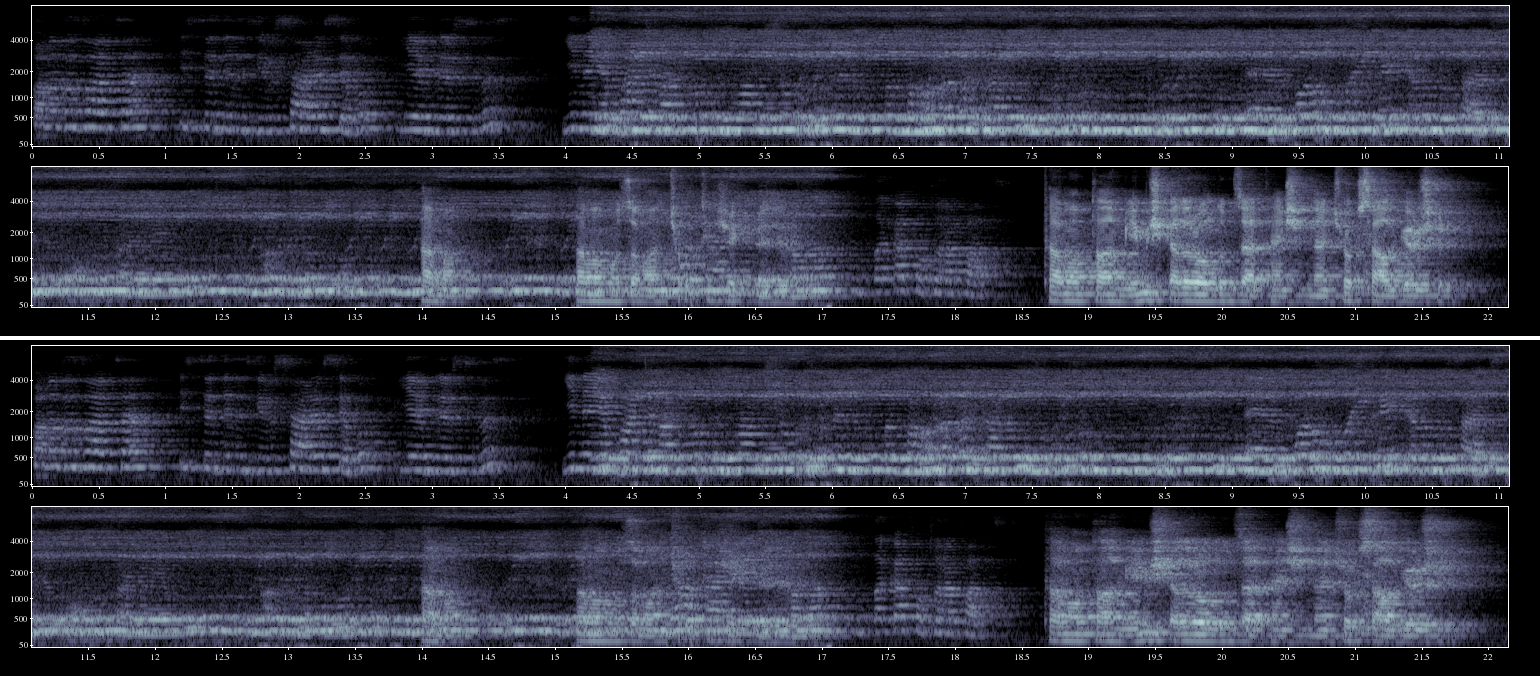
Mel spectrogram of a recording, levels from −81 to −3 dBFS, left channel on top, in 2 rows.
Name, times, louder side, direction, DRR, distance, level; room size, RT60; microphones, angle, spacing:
voice 1, 0.0-3.5 4.0-8.0 9.1-12.5 12.8-13.7 15.8-18.2 21.0-21.2, right 1 dB, 30° right, -4 dB, 0.6 m, -41 dB
sound 1, 4.2-17.0, left 2 dB, 70° left, 1.2 m, -32 dB
voice 2, 15.2-16.8 18.7-21.7, left 3 dB, 50° left, 2 dB, 0.3 m, -28 dB
3.6 x 2.3 x 3.0 m, 1.0 s
head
